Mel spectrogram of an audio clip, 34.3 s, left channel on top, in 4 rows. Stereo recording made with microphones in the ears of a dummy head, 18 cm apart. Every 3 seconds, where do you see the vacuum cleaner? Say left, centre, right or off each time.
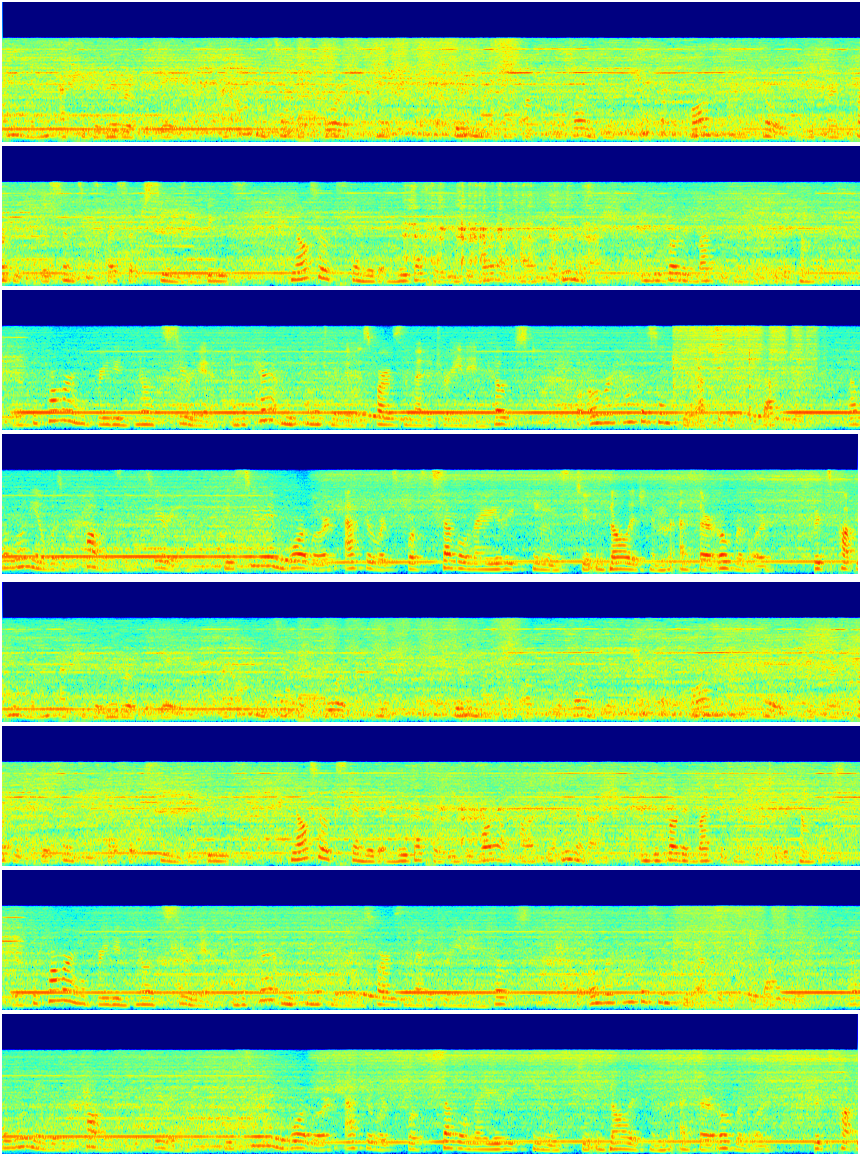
left, left, centre, right, right, right, right, right, right, right, right, right.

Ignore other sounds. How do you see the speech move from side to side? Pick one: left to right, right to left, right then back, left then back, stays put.
right then back.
